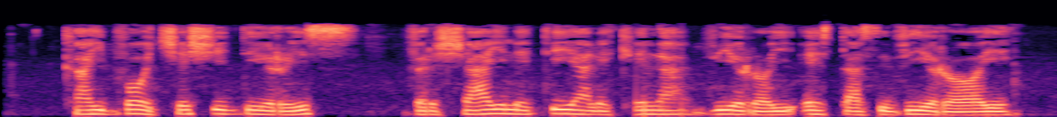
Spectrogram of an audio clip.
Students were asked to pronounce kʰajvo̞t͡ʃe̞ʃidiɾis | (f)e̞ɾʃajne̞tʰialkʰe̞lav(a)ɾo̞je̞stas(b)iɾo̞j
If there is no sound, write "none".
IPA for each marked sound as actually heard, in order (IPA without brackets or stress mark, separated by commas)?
v, i, v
